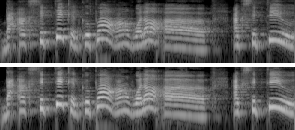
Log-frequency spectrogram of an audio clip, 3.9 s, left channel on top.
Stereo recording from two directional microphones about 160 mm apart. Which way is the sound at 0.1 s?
35° right (ahead or behind).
